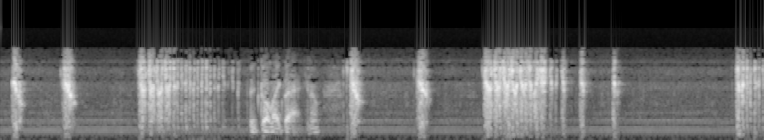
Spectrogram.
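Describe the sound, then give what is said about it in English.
A voice imitates a long freight train, put together in the rail yards by the roundhouse near the hump, departing for the west, with breathy, hissing chuffs, single puffs mixed with longer rushing bursts in an uneven rhythm, then a short spoken remark. “you would hear a train that has been put together out there in the yards by the roundhouse near the hump.”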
